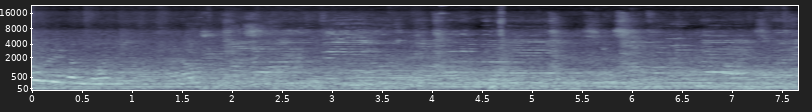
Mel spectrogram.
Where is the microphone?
in a cafe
